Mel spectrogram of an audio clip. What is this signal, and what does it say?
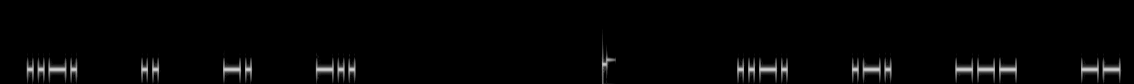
Morse code, heard as a keyed tone, about 22 wpm, spaced as for 10 wpm, 700 Hz. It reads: FIND FROM
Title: 4x Character Spacing - Top 100 Words - 22wpm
